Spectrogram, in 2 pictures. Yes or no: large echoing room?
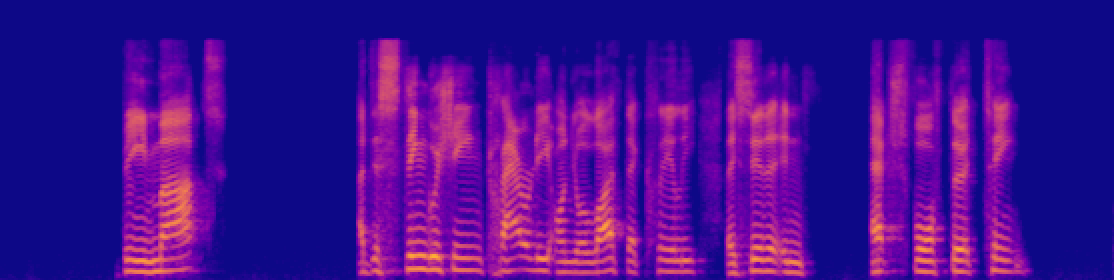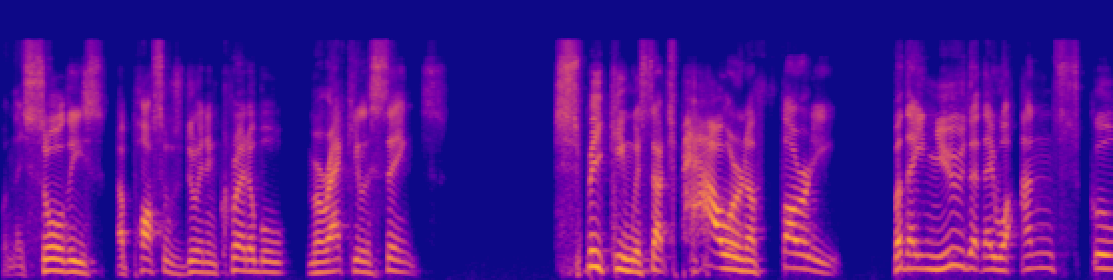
yes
